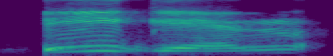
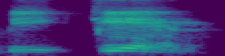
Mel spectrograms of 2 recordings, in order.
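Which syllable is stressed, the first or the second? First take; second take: first; second. First: The stress is on the first syllable. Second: The stress is on the second syllable. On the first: The speaker calls it wrong. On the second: The speaker calls it right.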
